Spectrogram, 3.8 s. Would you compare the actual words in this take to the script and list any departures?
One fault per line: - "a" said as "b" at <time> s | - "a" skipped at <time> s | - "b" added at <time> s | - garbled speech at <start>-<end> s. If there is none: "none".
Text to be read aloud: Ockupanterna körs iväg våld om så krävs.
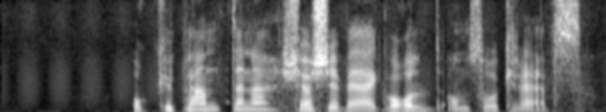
none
